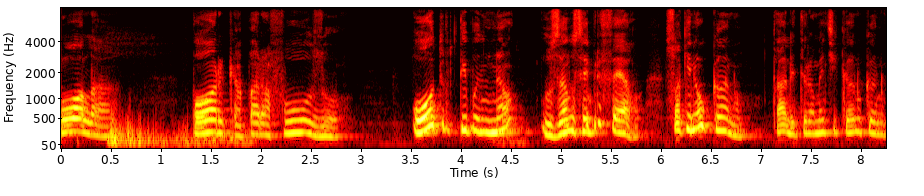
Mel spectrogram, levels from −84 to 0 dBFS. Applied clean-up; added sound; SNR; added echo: none; none; none; none.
